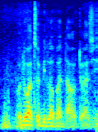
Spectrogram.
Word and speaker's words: Oluwatobiloba: Oluwatobiloba.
